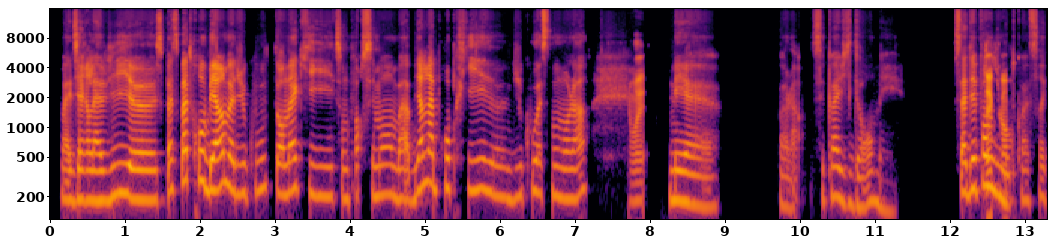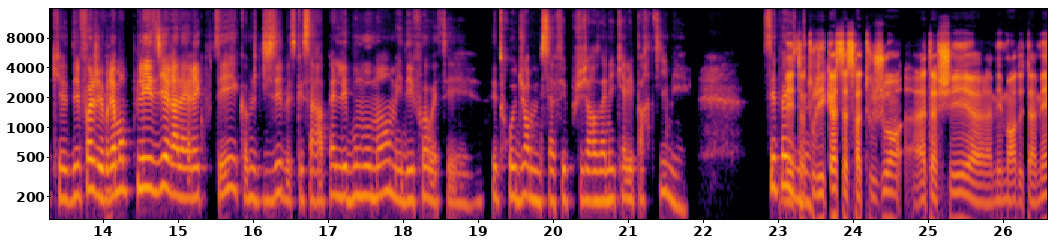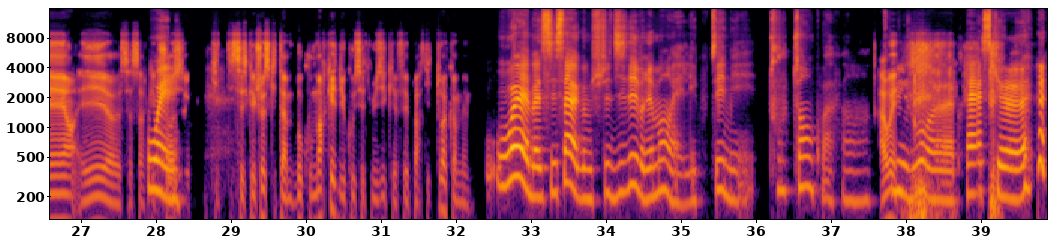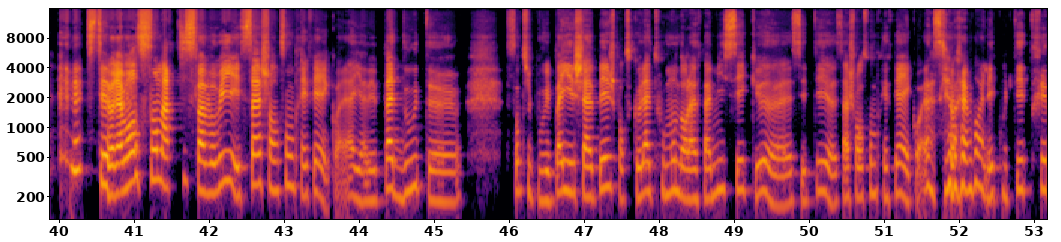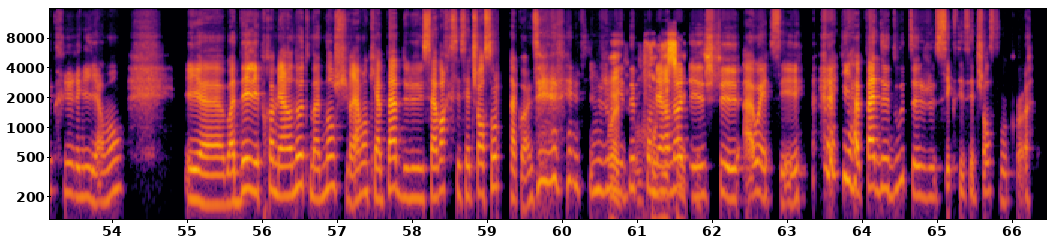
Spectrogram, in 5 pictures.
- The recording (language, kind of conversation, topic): French, podcast, Peux-tu raconter un souvenir marquant lié à une chanson ?
- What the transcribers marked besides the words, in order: in English: "mood"; chuckle; tapping; laughing while speaking: "Parce que vraiment"; laughing while speaking: "C'est c'est si"; chuckle; chuckle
